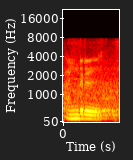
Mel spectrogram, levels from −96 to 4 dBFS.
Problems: background sounds at intervals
